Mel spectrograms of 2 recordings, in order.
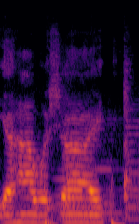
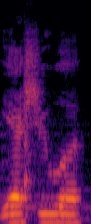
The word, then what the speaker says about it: Yeshua: I made a mistake that pronunciation was yah Usha okay some people pronounce it yahawashi some people pronounce it Yeshua okay so you know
